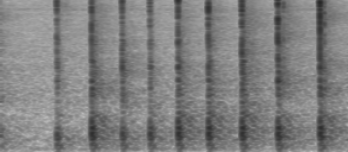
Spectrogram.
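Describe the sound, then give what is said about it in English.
A hammer gently taps a part into place through a protective jig set on top. Ten sharp, evenly spaced knocks each ring briefly, keeping a steady rhythm at a fairly even strength. “And then you'll want to just gently hammer evenly. Start a little light, then you can hammer a little harder.”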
